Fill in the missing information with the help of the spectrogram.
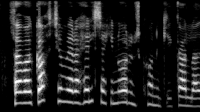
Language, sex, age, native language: Icelandic, female, 14, Icelandic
